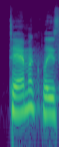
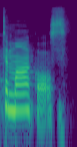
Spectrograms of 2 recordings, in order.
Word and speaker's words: Damocles: this is sort of democals damn it please Damocles I like democals well I like it spelled it's spelled like democals okay sort of demo please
